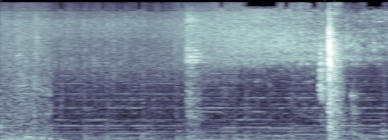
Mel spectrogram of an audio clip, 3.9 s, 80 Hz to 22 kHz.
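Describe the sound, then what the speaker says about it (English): Zucchini noodles sauté on high heat in a pan with a steady close sizzle, broken by a couple of brief clattering stirs of the utensil against the pan. "we're gonna add our zoodles, and we're gonna saute those on high for about 5 minutes"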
